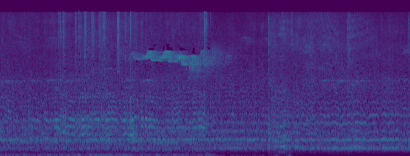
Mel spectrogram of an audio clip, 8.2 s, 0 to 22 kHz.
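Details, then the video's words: Bluebottle fly buzzing: a steady, wavering drone rich in stacked tones that rises and falls slightly in pitch, with a brief shrill whine near the middle and faint clicks throughout. "Tiny Tunes #11: Bluebottle Fly"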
